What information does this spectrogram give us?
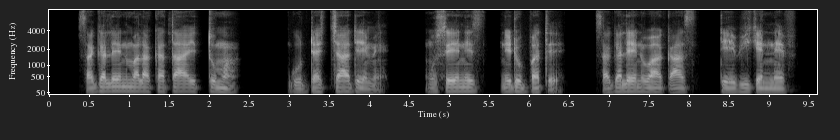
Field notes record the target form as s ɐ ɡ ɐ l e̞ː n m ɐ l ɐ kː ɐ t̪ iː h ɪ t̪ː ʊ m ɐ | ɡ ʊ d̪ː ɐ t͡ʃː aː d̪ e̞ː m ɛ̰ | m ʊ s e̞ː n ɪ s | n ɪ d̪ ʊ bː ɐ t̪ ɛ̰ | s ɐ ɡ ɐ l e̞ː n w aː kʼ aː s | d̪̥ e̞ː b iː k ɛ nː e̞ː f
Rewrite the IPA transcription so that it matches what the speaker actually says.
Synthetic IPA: s ɐ ɡ ɐ l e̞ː n m ɐ l ɐ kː ɐ t̪ aː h ɪ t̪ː ʊ m ɐ | ɡ ʊ d̪ː ɐ t͡ʃː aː d̪ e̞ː m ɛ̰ | m ʊ s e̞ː n ɪ s | n ɪ d̪ ʊ bː ɐ t̪ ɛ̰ | s ɐ ɡ ɐ l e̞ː n w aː kʼ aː s | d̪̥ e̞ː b iː k ɛ nː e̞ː f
